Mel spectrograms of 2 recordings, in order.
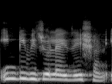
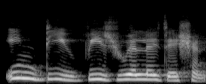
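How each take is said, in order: First: Said in the usual way. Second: ইন্ডিভিজুয়ালাইজেশন drawn out slowly, one syllable at a time. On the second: Shown as a demonstration. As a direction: split ইন্ডিভিজুয়ালাইজেশন into separate slow beats. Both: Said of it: "এইটাকে ভাগ করলে আমরা কয়টা পাই".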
